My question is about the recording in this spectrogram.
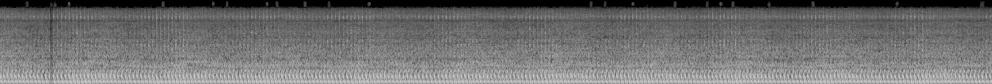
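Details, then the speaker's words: Yard Machines (MTD) 38" riding mower, 13.5 HP Tecumseh engine: steady, even single-cylinder thumping at constant idle, no misses or stumbles; normal running. Owner suspects possible carb issue after an earlier stall. "another tractor going and I got it for free"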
